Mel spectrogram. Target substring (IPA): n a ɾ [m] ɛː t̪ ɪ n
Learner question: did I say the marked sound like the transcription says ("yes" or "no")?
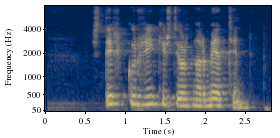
yes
